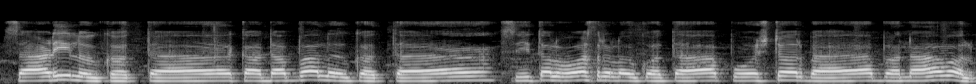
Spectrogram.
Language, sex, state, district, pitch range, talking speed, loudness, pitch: Bhojpuri, male, Uttar Pradesh, Deoria, 160-180 Hz, 75 wpm, -12 LUFS, 170 Hz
